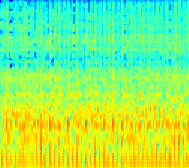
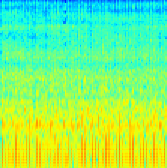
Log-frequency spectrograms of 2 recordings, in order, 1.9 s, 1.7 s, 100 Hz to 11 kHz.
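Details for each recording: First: 1970 Evinrude 25HP outboard after condenser change, in gear with idle raised: low, uneven two-stroke putter wavering near stalling but not dying; idle still set low, and the slow-speed needle gets closed because it runs too rich. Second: 1970 Evinrude 25HP outboard after condenser change: steady, even low idle with soft regular putter, idling way down on the throttle handle without relying on the idle screw; smoke much better, may still run a bit rich.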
